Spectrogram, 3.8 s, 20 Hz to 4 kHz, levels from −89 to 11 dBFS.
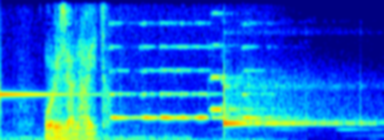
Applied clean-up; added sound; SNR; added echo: none; Bowed string instrument + Glockenspiel; 2 dB; none.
